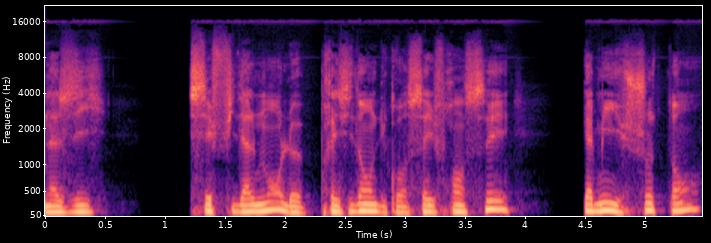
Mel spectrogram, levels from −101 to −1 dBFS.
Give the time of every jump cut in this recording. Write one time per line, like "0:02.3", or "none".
none

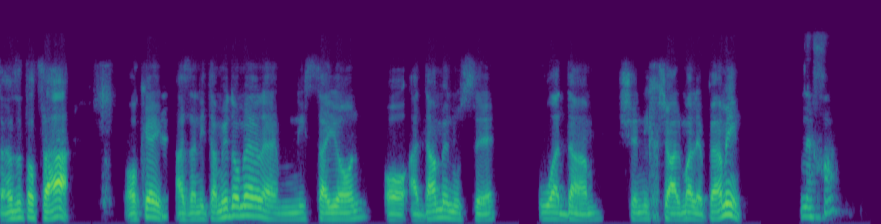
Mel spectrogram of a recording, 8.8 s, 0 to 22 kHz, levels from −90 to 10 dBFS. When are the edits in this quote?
0:01.6

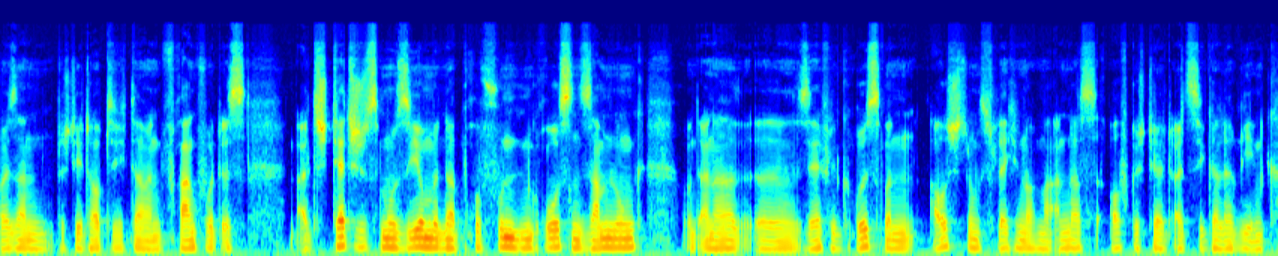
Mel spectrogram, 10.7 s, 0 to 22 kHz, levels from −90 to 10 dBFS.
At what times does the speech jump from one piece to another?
0:02.4

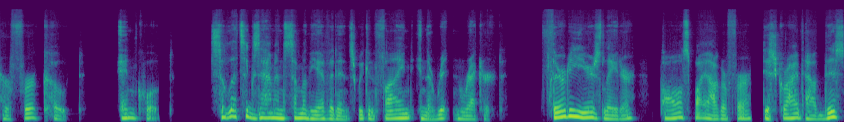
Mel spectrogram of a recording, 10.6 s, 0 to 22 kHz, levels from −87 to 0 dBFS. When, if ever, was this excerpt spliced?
0:09.5

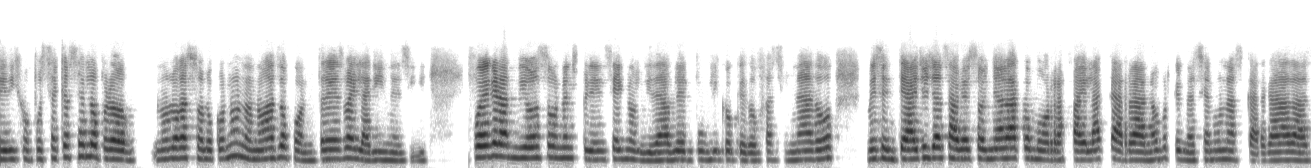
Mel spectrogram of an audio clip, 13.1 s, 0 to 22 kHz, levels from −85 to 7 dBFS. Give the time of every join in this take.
0:04.7

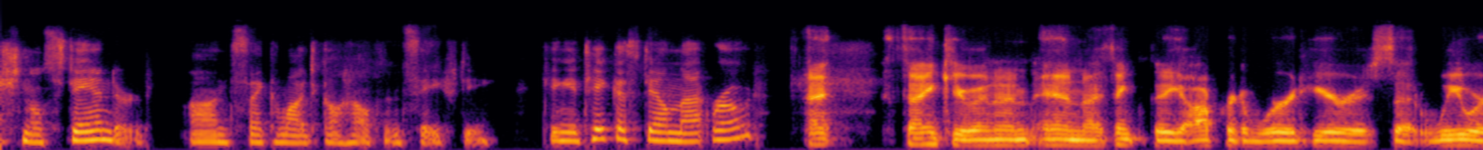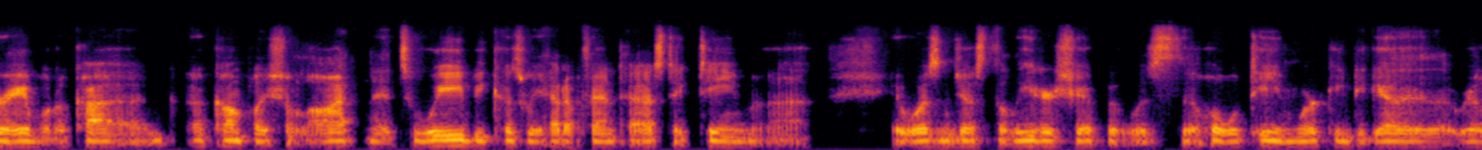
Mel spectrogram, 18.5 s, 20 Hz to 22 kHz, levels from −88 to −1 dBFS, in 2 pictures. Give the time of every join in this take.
0:04.9

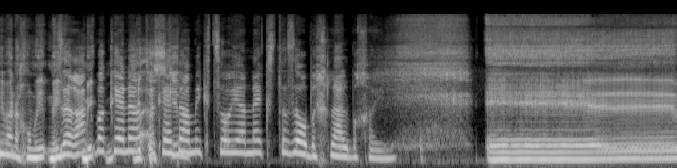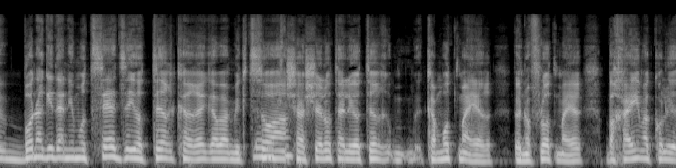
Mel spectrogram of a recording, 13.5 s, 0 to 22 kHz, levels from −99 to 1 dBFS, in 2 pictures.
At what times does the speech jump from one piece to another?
0:09.6

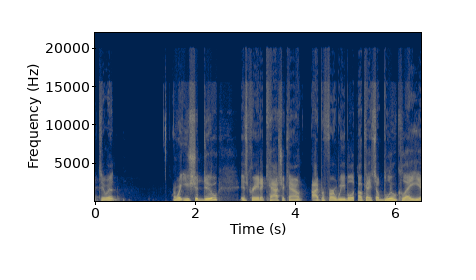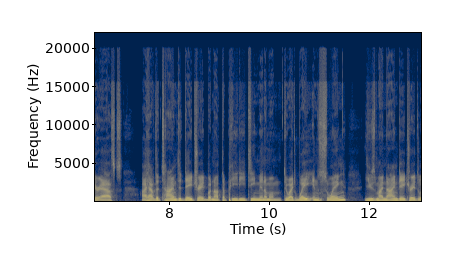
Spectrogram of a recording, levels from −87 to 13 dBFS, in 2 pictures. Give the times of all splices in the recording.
0:05.2
0:10.5

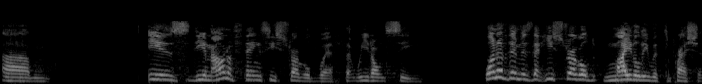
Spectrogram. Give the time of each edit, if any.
0:04.8

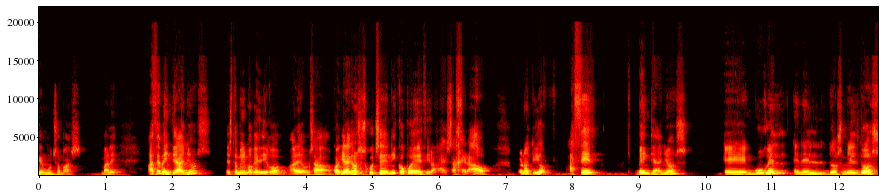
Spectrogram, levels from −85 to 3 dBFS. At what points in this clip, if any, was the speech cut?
none

